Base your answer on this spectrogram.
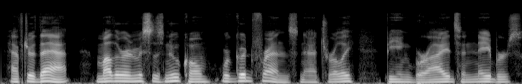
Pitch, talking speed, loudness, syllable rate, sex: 125 Hz, 160 wpm, -17 LUFS, 5.2 syllables/s, male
